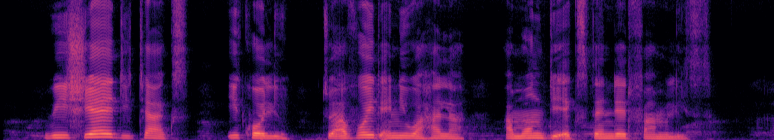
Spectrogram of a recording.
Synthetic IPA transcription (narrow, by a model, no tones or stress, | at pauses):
wiʃɛditʰaks | ikʰwali | tʰuavɔjdɛ̰niwaɦala | amɔ̃ŋdiɛkstɛ̃ndɛdfamilḭz̥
